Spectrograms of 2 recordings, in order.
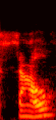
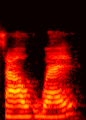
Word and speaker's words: salve: few quick notes um the letter v in latin is always pronounced like a w so the word for hi is spelled s-a-v-s-s-a-l-v-e it kind of sounds like salve or it looks like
